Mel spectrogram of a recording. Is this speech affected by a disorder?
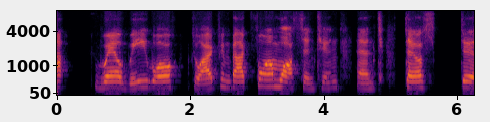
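Yes: cerebral palsy; speech affected.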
